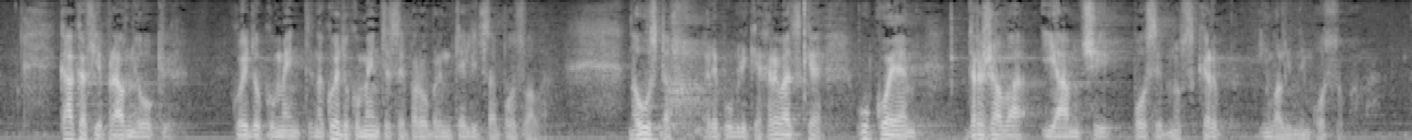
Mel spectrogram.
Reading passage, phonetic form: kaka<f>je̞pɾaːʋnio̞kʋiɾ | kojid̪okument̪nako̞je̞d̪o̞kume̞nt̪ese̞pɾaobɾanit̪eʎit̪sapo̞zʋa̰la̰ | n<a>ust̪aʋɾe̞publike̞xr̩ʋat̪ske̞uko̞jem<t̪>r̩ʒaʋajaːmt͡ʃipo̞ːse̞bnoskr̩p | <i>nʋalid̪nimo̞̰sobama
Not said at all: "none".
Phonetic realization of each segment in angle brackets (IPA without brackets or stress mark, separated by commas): f, a, d̪, i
